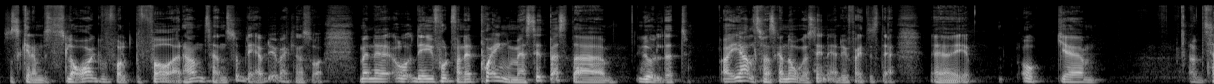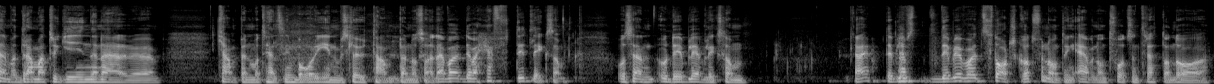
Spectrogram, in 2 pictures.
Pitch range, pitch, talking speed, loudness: 110-135 Hz, 120 Hz, 175 wpm, -22 LUFS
